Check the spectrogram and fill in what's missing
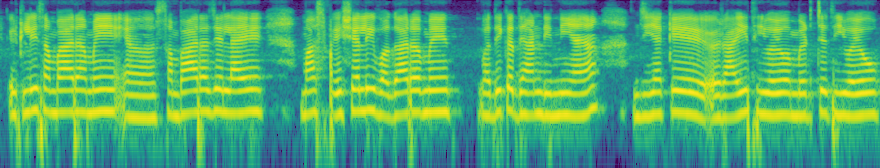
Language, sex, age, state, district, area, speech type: Sindhi, female, 30-45, Gujarat, Surat, urban, spontaneous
